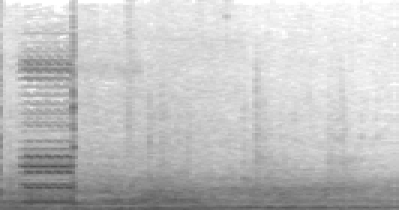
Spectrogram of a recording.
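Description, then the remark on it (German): A doorbell at a cast-iron gate rings once in a short, bright electronic burst of about half a second, then only a steady low rumble of background noise remains. “Okay, wir haben geklingelt, aber gerade tut sich nichts hier.”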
